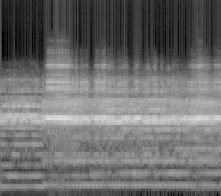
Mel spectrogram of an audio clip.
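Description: Electric guitar fed through effects pedals, making sustained droning noise music with a steady high ringing tone. A louder layer comes in about half a second in.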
